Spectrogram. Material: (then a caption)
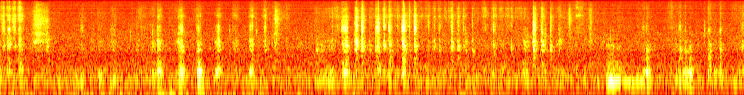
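Coated paper. A thin wooden stylus scratches across a flat black-coated scratch-art card held down by one hand. Quiet, dry rubbing and rasping strokes come in short bursts with brief ticking contacts, and the tone is mostly low and soft with bright scratchy edges.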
